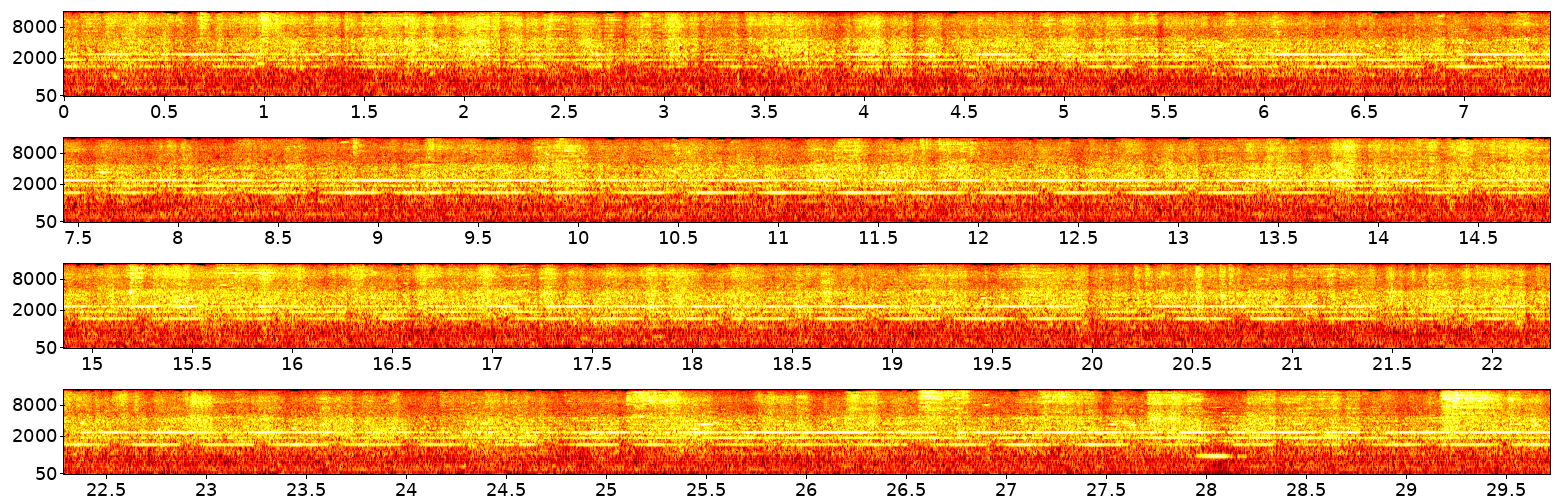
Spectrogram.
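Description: Freight train of tank cars rolling steadily past a grade crossing: a continuous, even rumble of wheels on rail, with a steady high ringing tone held above it.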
